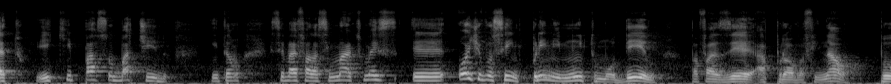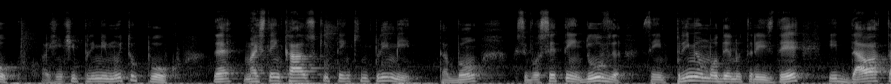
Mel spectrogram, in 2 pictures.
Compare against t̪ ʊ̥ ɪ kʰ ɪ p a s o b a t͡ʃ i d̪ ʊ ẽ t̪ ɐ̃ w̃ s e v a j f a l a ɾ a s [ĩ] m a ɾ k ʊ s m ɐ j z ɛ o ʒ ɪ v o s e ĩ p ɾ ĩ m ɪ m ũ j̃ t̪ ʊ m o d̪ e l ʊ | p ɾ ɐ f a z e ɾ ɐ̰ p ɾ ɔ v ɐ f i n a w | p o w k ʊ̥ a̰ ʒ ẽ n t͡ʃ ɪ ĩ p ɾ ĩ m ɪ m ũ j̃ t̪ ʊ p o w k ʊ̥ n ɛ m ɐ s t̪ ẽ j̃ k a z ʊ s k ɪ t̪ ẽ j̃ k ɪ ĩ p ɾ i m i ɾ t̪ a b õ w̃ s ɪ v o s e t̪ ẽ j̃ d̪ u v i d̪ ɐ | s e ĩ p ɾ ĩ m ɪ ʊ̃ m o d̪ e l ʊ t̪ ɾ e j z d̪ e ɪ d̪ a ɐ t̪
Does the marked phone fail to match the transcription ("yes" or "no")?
no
